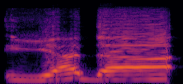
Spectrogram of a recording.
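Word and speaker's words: يدا: തബ്ബത് യദാ യദ. യ എന്നുള്ള യെ ആയി പോകരുത്, യ എന്ന് കറക്റ്റ് പറയണം.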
